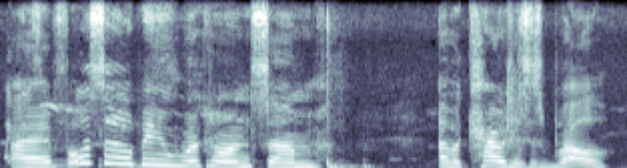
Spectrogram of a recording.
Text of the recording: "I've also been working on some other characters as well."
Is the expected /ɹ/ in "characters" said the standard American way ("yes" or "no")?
no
